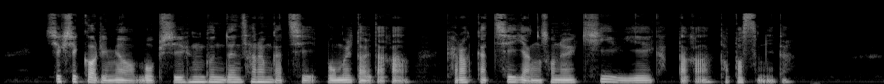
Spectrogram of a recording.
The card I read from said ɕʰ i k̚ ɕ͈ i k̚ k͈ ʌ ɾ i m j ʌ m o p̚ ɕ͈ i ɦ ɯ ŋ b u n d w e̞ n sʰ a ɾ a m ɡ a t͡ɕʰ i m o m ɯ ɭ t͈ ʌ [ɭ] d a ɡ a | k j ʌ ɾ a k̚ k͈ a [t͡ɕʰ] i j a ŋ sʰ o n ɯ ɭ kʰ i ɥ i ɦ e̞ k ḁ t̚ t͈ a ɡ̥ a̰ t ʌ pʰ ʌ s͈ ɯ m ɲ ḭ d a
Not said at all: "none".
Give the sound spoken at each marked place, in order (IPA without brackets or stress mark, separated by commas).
ɭ, t͡ɕʰ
